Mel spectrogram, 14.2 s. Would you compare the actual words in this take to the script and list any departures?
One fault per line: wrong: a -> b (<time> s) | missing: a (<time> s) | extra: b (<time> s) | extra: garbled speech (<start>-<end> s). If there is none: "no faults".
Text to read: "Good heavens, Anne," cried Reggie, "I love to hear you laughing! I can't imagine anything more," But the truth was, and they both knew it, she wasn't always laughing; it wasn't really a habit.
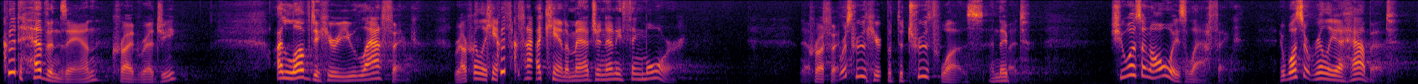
extra: garbled speech (4.5-5.3 s)
extra: garbled speech (8.0-8.8 s)
missing: both knew (10.1 s)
